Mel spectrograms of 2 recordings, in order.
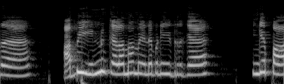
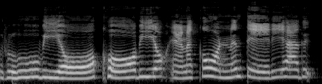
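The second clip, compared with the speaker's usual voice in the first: put-on slow, lower, puzzled old granny on the phone; old grandmother; 6 semitones lower, slower than usual. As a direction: drag each word like a confused grandma. Grandmother grumbling.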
